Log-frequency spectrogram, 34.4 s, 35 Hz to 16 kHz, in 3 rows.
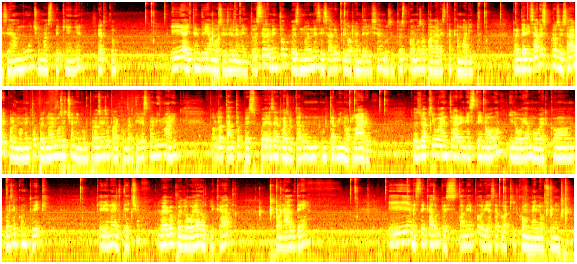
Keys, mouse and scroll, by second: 0.0 s, 3.3 middle click, 4.3 Tab, 4.7 middle click, 6.8 click, 9.5 click, 10.0 middle click, 10.5-11.0 shift+middle drag, 13.2 KP_3, 14.4 scroll down 2, 15.0-16.0 scroll up 1, 16.1 scroll up 1, 17.1 a, 17.5-17.8 scroll up 1, 18.4 drag, 18.4 a, 19.0 click, 20.0 Tab, 20.9 click, 23.0-24.6 drag, 24.9-25.3 scroll down 1, 25.4 Tab, 28.3 alt+d, 30.6-31.2 shift+middle drag, 32.9-34.3 drag.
